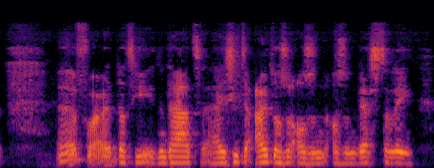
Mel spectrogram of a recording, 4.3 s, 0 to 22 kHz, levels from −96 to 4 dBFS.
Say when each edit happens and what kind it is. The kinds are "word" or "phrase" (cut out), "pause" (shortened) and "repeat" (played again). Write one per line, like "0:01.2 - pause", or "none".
none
